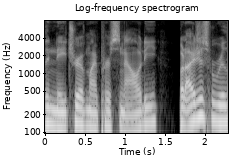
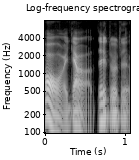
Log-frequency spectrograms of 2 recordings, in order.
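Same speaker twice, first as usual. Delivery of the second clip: put-on snake-like voice, quieter; 2 semitones higher, 7 dB quieter than usual. Imitating a game character who has that snaky voice: imitating Seluvis's voice. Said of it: "he just speaks like".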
